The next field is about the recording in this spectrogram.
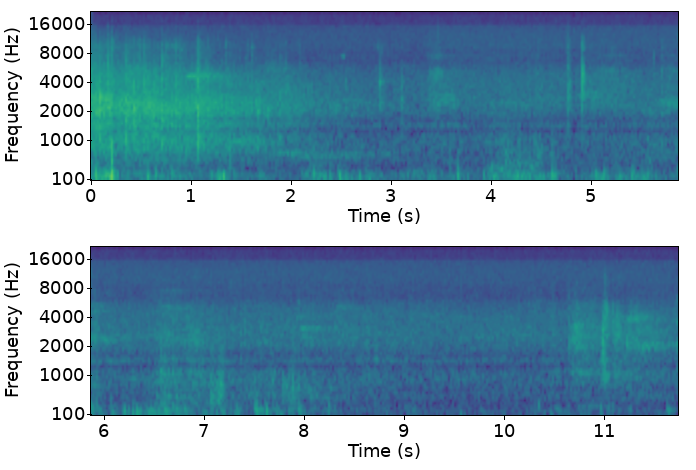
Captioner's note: cheering and applause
